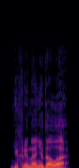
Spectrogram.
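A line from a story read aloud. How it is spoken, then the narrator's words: Irritated reply. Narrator (Russian): раздраженно ответил Бердышев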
